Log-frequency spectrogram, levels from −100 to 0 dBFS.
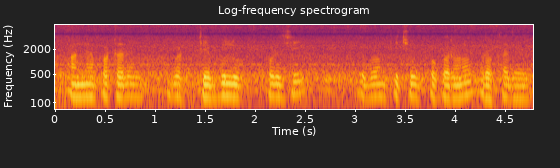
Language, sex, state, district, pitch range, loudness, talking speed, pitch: Odia, male, Odisha, Malkangiri, 135-145 Hz, -18 LUFS, 115 wpm, 145 Hz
